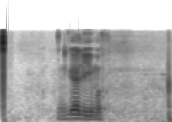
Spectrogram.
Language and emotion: Russian, neutral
